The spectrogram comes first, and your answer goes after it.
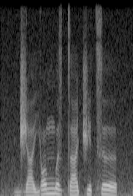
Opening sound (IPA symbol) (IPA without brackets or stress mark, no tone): d͡ʒ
